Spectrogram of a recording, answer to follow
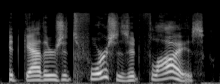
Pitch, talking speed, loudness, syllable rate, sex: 220 Hz, 165 wpm, -18 LUFS, 4.2 syllables/s, female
